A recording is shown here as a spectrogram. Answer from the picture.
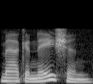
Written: machination

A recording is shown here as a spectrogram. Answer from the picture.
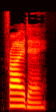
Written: friday

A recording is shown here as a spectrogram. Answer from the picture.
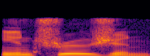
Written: intrusion

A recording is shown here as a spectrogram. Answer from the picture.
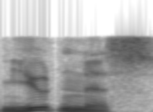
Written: mutinous

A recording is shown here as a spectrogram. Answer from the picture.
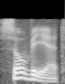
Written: soviet

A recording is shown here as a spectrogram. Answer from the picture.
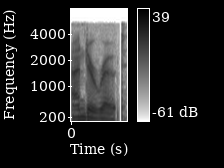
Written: underwrote

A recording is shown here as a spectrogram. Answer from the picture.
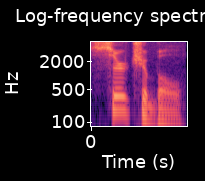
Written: searchable

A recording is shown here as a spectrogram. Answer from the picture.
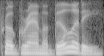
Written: programmability

